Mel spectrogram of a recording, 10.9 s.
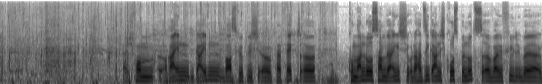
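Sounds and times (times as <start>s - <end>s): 
footsteps on a muddy outdoor path passing beneath a bridge: 0.0s - 6.8s
speech: 2.5s - 10.8s.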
